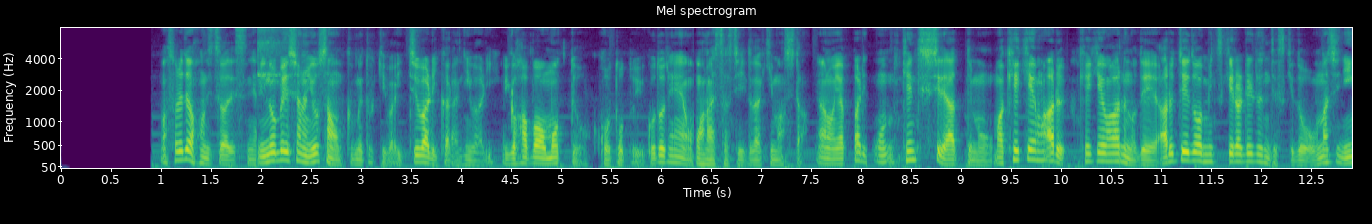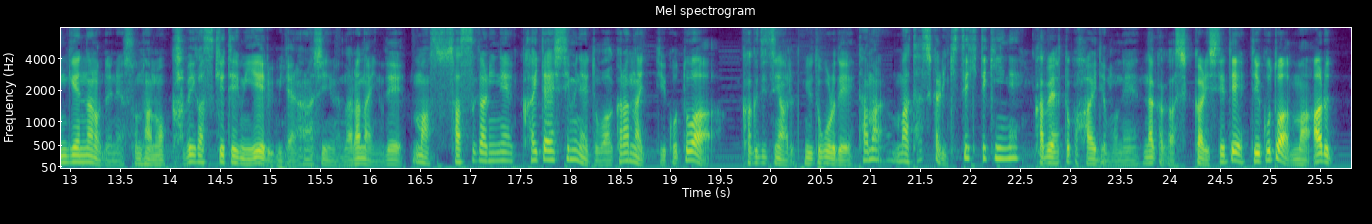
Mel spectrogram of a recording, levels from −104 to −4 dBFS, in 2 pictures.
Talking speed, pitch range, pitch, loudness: 500 characters per minute, 100-165 Hz, 125 Hz, -22 LUFS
